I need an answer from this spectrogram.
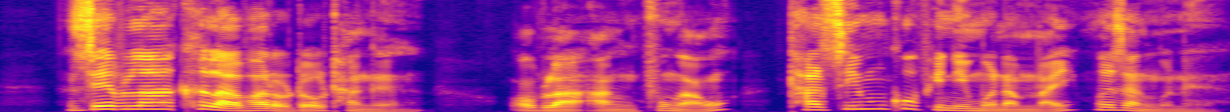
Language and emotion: Bodo, happy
